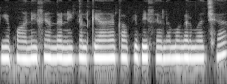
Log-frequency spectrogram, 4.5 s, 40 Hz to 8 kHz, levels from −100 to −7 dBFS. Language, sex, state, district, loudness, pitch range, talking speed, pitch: Hindi, female, Bihar, Araria, -12 LUFS, 205-210 Hz, 160 wpm, 205 Hz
